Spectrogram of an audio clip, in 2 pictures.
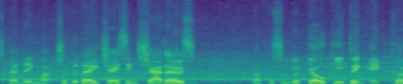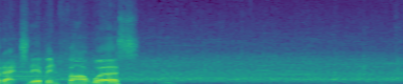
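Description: A large crowd murmurs and cheers steadily in a stadium.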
